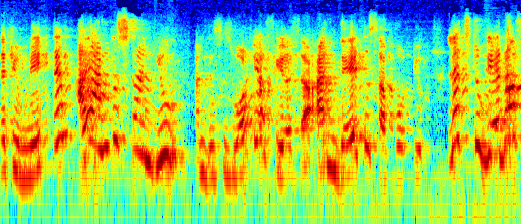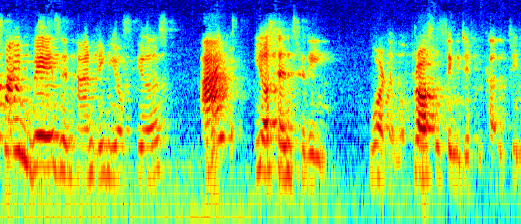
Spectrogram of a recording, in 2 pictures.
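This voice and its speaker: A woman speaks at a moderate pace, her pitch swinging very widely and her loudness rising and falling a lot. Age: 60s. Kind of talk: talk to parents.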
